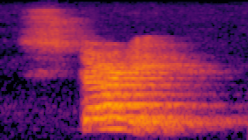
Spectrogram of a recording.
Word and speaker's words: started: There are 3 different pronunciations for ed. Pronunciation number 1, d, d. Played, t, t. Stopped, id, id. Started.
